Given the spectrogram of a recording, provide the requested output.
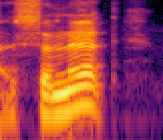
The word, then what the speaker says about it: Sanet: I always say it's sun and it, Sanet. And fun, it's like having fun in the sun.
